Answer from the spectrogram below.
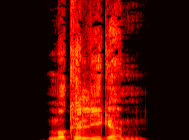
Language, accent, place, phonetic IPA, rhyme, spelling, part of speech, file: German, Germany, Berlin, [ˈmʊkəlɪɡəm], -ʊkəlɪɡəm, muckeligem, adjective, De-muckeligem.ogg
- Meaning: strong dative masculine/neuter singular of muckelig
